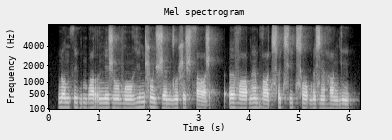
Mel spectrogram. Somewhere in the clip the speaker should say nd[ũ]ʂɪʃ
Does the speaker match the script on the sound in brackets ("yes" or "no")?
yes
